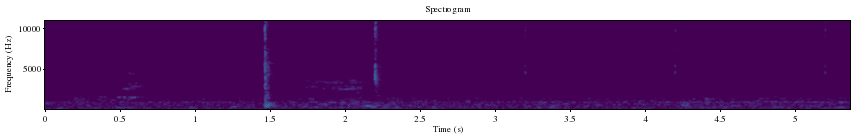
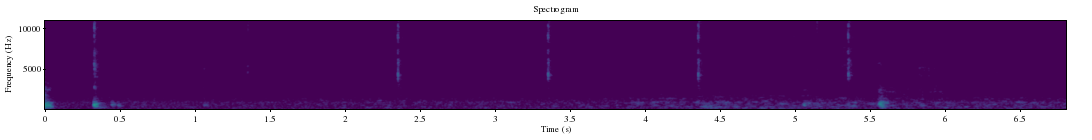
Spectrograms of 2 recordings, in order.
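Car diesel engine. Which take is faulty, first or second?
first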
